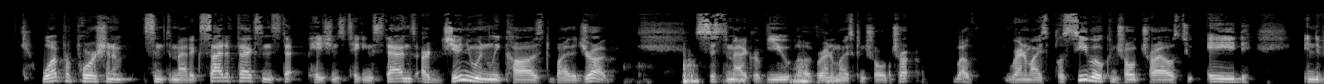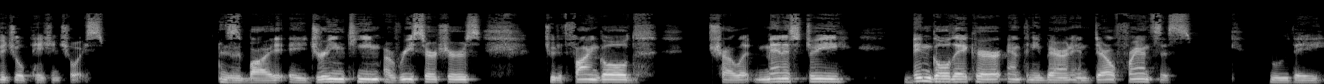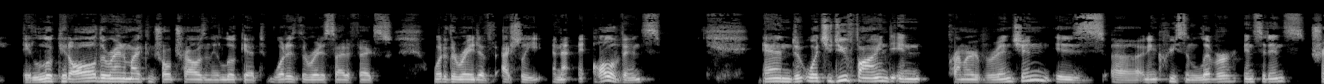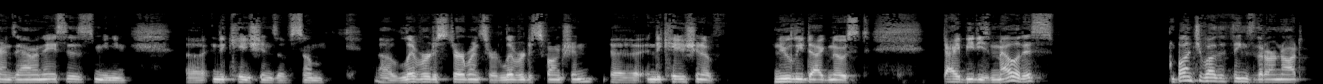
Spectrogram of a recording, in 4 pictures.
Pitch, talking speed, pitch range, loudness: 120 Hz, 140 wpm, 110-140 Hz, -17 LUFS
